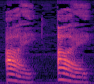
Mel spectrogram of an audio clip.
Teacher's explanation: I is a diphthong. You've got two vowel sounds stuck together, and there's always movement of the jaw. I, going from open to closed.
